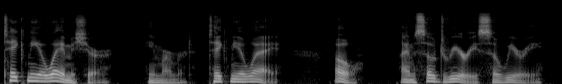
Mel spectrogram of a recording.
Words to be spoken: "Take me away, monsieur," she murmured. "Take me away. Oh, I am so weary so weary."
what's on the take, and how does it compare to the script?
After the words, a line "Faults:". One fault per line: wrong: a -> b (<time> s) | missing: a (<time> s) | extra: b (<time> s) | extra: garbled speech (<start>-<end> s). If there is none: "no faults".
"Take me away, monsieur," he murmured. "Take me away. Oh, I am so dreary so weary."
Faults:
wrong: she -> he (1.4 s)
wrong: weary -> dreary (4.4 s)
